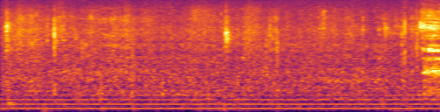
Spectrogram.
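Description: Room tone: a steady low hum with a faint hiss, broken only by a couple of faint ticks.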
